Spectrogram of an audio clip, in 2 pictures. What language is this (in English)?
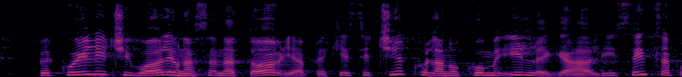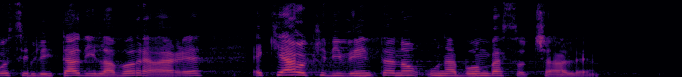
Italian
